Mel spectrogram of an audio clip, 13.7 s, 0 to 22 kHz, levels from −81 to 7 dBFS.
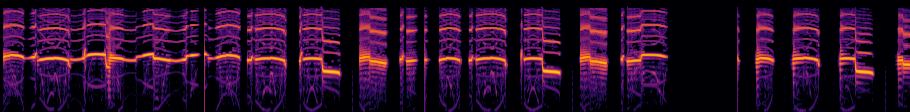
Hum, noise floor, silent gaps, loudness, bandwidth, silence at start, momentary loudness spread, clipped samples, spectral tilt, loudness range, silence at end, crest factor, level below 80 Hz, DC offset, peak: none; -74 dBFS; none; -8 LUFS; 16.5 kHz; 0.05 s; 7 LU; under 0.1%; 8 dB/octave; 4 LU; 0 s; 10 dB; -74 dBFS; under 0.1%; 0 dBFS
